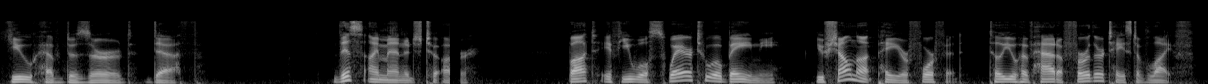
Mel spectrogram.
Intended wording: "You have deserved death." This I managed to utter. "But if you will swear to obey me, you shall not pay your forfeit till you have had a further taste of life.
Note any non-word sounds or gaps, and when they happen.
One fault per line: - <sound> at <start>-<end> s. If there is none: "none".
- dropout at 4.5-4.6 s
